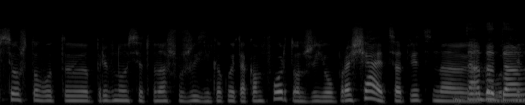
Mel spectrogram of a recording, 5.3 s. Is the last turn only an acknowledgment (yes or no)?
no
